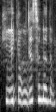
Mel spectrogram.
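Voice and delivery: usual speaking voice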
